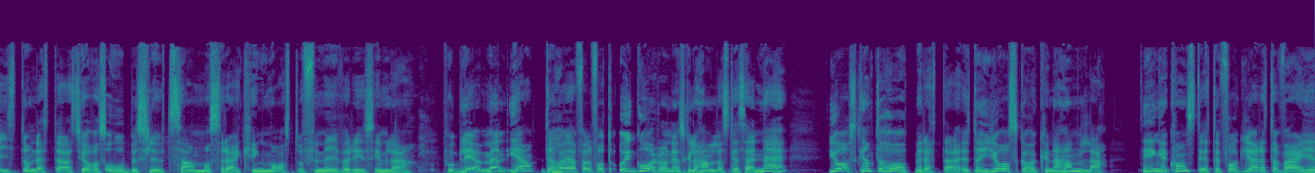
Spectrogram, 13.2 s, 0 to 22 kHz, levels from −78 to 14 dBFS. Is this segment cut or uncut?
cut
